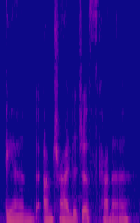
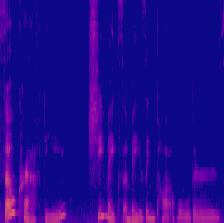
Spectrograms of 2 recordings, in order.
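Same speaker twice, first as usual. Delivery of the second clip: ordinary delivery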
